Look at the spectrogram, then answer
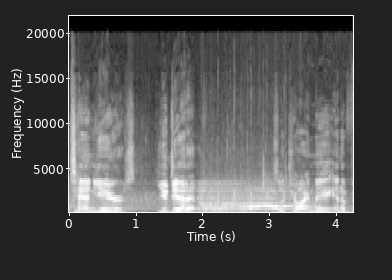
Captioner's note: audience clapping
